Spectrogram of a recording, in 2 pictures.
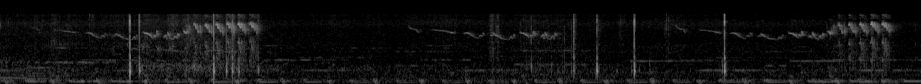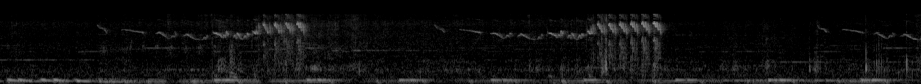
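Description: A songbird singing the same phrase over and over, about every three to four seconds: a string of short sweeping chirps that ends in a fast trill.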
